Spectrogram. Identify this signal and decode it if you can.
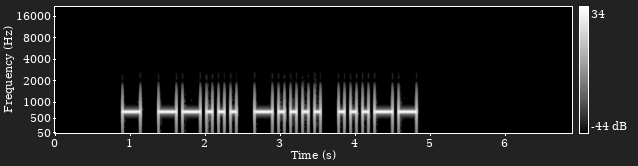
Morse code, heard as a keyed tone, about 15 wpm, 700 Hz. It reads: T763
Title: Numbers - Contest Style - 4-Digit 15wpm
